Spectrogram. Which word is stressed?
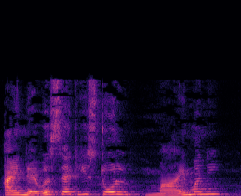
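my. The stress falls on the word my. Someone else's money was stolen. "मैंने ये नहीं कहा उसने मेरे पैसे चुराए, किसी और के चुराए हैं"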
